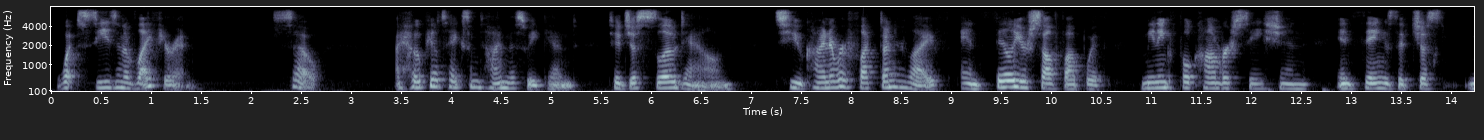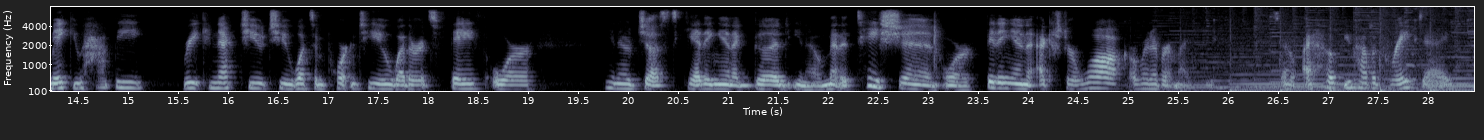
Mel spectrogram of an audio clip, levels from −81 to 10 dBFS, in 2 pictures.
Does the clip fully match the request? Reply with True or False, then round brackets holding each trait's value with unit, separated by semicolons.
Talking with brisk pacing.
False (170 wpm)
